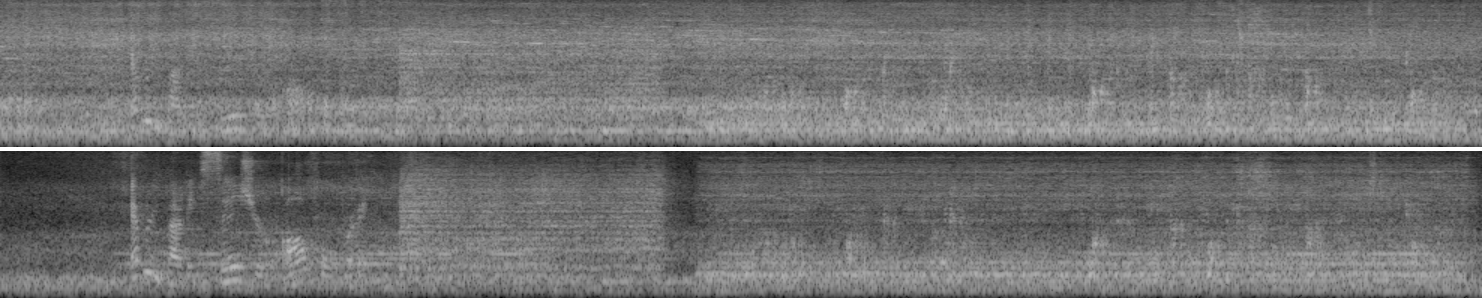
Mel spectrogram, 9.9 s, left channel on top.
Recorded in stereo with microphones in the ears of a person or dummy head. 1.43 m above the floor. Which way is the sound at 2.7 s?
5° left (ahead or behind).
